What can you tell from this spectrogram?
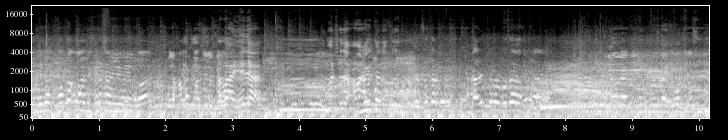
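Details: Busy end-of-day cattle market on 27 December 2024 where traders buy Sahiwal bull calves; several overlapping moos and bellows rise and fall over crowd chatter and haggling voices.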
